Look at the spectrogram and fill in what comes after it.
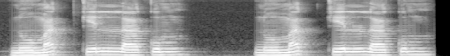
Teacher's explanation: Maka nun mati ini kita masukkan ke la dan tidak boleh dengung. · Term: idgham bila gunnah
